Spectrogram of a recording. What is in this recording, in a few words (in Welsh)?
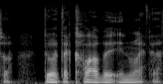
"claddu", Welsh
